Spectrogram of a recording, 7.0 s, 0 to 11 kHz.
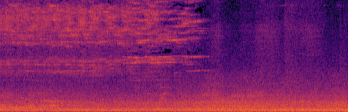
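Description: N700 series Shinkansen train pulling into the platform and braking to a halt, with a high squeal from the wheels and brakes that stops about four seconds in as the train comes to rest. A steady low hum continues from the standing train.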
